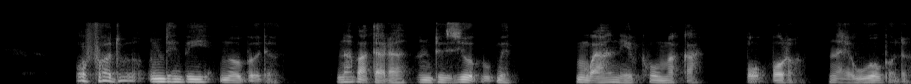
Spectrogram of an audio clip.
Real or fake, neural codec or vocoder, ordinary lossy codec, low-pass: fake; codec, 16 kHz in and 24 kHz out, 0.8 kbps, FocalCodec, streaming, 65536 codes; AAC, 48 kbps; 7.2 kHz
